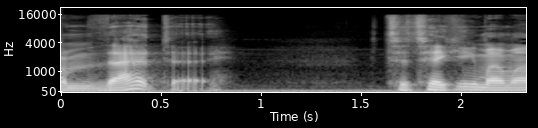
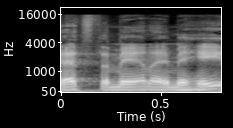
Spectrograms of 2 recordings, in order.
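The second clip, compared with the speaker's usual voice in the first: normal talking voice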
